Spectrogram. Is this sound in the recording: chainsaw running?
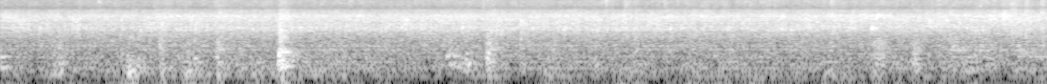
no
